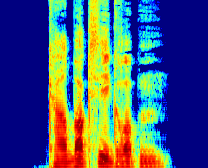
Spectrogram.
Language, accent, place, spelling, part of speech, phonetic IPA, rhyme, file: German, Germany, Berlin, Carboxygruppen, noun, [kaʁˈbɔksiˌɡʁʊpn̩], -ɔksiɡʁʊpn̩, De-Carboxygruppen.ogg
- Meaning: plural of Carboxygruppe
